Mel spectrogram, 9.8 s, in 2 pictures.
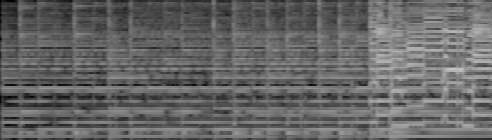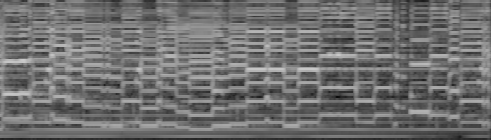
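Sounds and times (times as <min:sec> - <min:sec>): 
open slip jigs: 0:00.7 - 0:09.8.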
